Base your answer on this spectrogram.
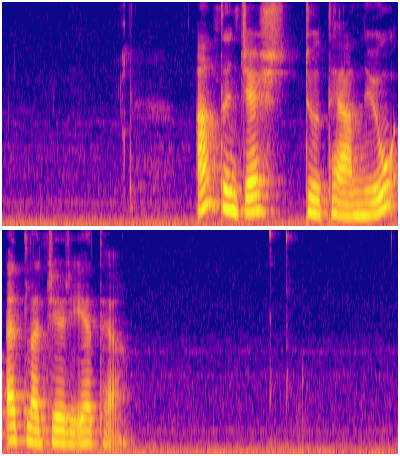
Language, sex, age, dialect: Faroese, female, 36-60, Norðuroyggjar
